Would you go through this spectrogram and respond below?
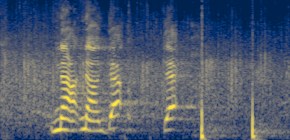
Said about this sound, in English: Now that was the clapping of a sick person who does not believe.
